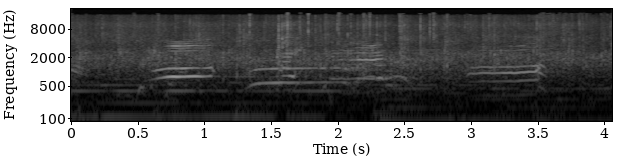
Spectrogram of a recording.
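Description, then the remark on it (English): A crowd claps and cheers to welcome a speaker, a steady, sustained wash of noise with raised voices and tonal sounds running through it for about four seconds. “Come on, why don't we turn that incredible applause while you're standing?”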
